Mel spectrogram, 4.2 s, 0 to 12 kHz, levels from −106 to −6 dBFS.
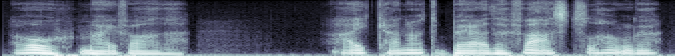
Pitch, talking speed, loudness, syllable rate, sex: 110 Hz, 130 wpm, -18 LUFS, 3.9 syllables/s, male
